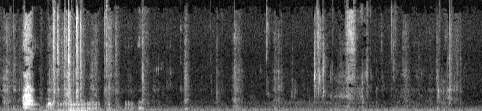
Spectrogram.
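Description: People eating ice cream with plastic spoons: a sharp click about a third of a second in and a short vocal sound around a second in, then faint chewing and small spoon clicks against the cup.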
